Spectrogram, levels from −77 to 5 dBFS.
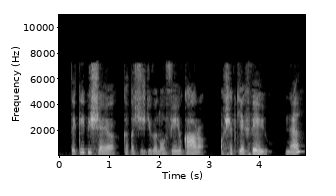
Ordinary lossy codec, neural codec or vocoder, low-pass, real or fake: AAC, 32 kbps; none; 7.2 kHz; real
